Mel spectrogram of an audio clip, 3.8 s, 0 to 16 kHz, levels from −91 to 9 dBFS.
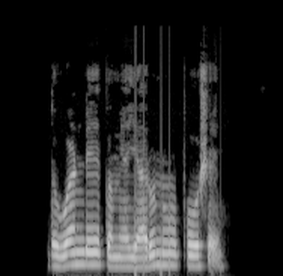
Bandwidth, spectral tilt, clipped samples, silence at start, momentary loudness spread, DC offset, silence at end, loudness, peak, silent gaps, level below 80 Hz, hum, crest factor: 9.2 kHz; -6.5 dB/octave; under 0.1%; 0.7 s; 7 LU; under 0.1%; 0.8 s; -19 LUFS; -4 dBFS; none; -52 dBFS; none; 16 dB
